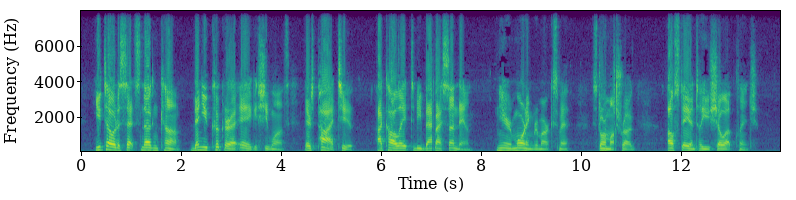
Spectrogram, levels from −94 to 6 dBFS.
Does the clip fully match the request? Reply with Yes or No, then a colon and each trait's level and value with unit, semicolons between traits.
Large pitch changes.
No: average, 4.2 semitones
